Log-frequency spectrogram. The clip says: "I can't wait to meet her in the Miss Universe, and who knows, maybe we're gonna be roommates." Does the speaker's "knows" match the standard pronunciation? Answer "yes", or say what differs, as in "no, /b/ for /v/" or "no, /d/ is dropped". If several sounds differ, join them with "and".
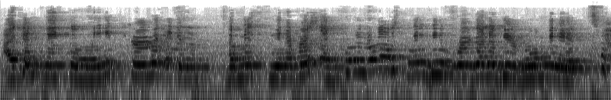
no, /s/ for /z/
